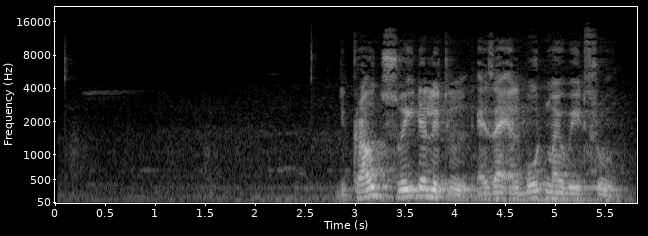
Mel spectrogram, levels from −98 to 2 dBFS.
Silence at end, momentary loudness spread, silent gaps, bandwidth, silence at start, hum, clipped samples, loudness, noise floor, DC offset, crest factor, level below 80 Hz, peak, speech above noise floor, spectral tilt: 0.15 s; 11 LU; none; 13.5 kHz; 2.8 s; none; under 0.1%; -30 LUFS; -67 dBFS; under 0.1%; 20 dB; -64 dBFS; -12 dBFS; 37 dB; -5 dB/octave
